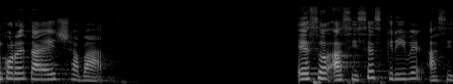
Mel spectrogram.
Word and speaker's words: shabbat: de Egipto ahí está la escritura mir se pronuncia shabbat nosotros decimos sabbat pero no es shabat ahí lo estábamos pronunciando ahí en la ahí ya con los Hermanos la pronunciación correcta es shabat eso así se escribe Así se pronuncia ese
